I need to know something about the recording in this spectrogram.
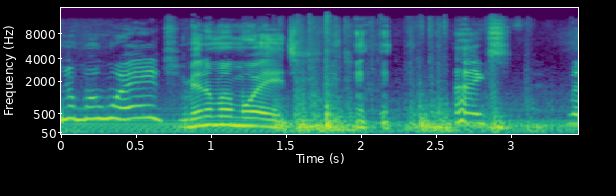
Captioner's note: chuckles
